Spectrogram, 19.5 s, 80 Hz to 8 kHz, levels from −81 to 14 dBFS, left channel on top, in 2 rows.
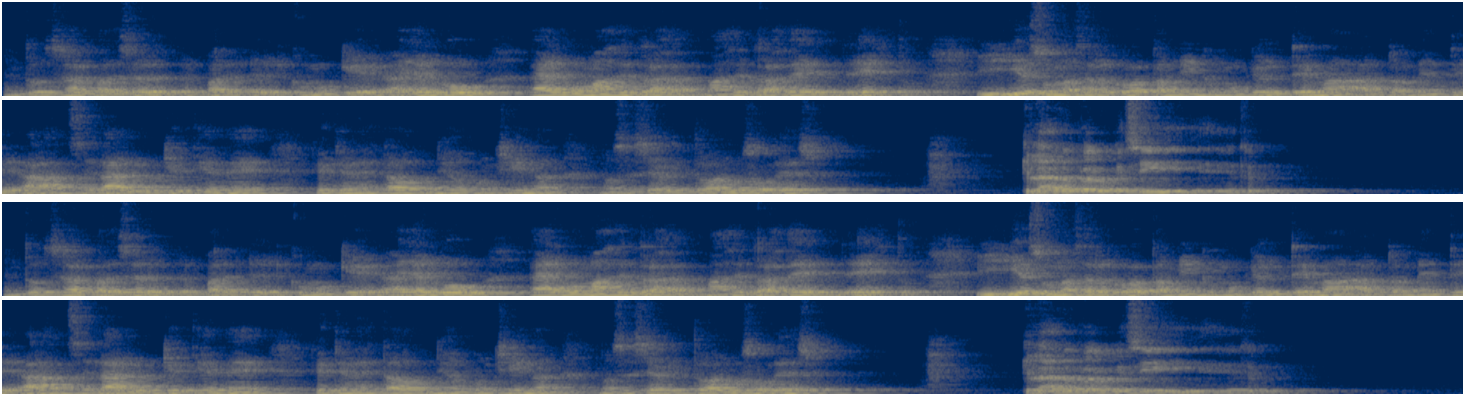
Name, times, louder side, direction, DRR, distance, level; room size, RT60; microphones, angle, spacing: voice 1, 0.0-15.2 15.9-16.0, equal, 30° right, -5 dB, 0.7 m, -22 dB
voice 2, 16.5-18.1, left 3 dB, 25° left, 0 dB, 0.4 m, -24 dB
3.1 x 2.9 x 2.4 m, 1.3 s
head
